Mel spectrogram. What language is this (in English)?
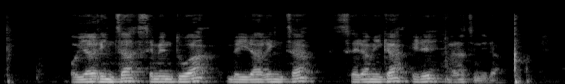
Basque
